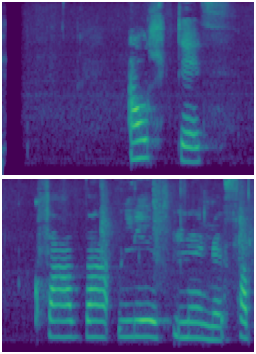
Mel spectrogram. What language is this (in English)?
Icelandic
